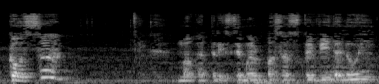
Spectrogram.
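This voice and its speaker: A man's voice: fairly low pitch, measured pace, distant mic, a little hiss or hum, exaggerated voice. A man playing a kind, lonely middle-aged man who takes in an orphan, in a student radio drama. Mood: jovial. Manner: lively, teasing, mixes Spanish-based words.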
